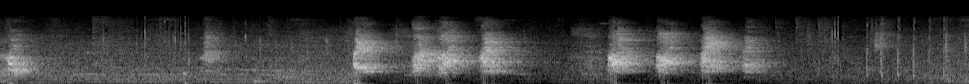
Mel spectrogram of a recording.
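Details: English Bulldog barking in a quick series of deep, gruff barks, about two per second, forming two bursts in the middle of the recording, with fainter barks and room noise before and after.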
